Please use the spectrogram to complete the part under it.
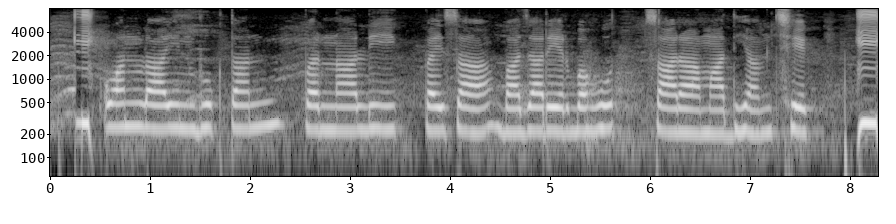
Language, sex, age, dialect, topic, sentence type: Magahi, female, 18-24, Northeastern/Surjapuri, banking, statement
